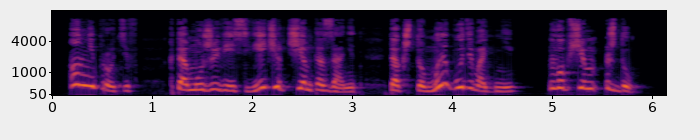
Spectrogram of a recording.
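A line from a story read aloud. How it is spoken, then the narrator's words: Repeated. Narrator (Russian): повторила ведьмачка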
